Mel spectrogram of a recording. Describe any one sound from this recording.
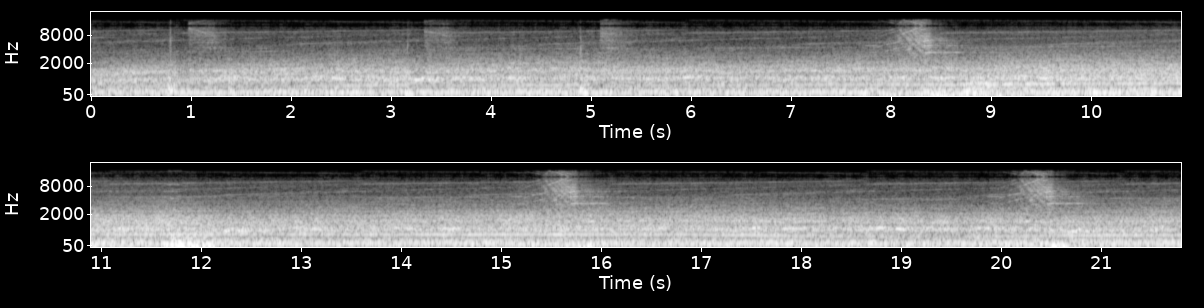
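Tyres screech as a car drifts around bends.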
